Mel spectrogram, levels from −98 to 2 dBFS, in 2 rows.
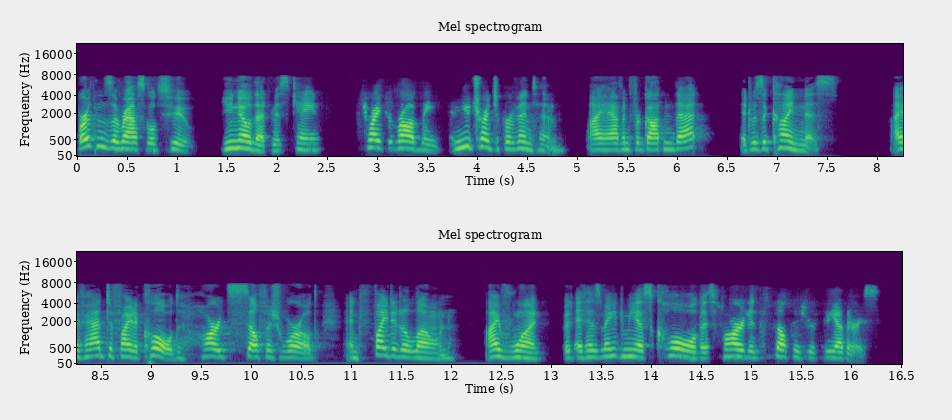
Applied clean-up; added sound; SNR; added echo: neural mask model Resemble Enhance denoiser.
